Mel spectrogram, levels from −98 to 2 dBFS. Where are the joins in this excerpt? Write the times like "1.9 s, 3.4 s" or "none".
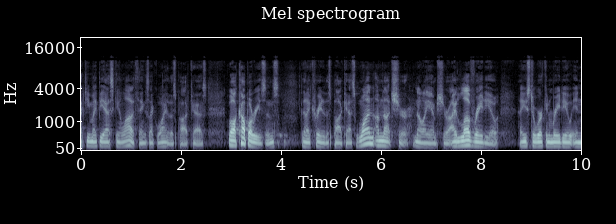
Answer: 1.7 s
